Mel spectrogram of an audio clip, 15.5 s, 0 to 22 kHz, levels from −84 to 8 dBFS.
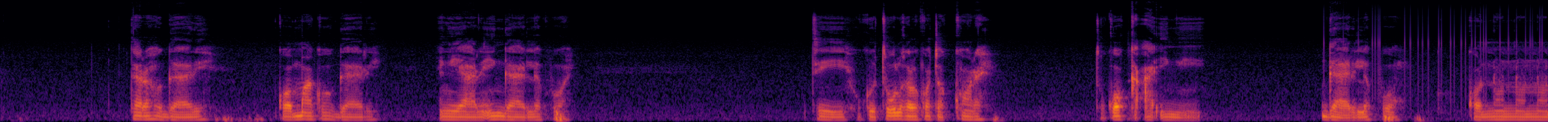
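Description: A speech recording with a train of clicks from 13.24 to 15.43 s: around thirty similar pops at about 13.7 per second, irregularly spaced and about 10 dB above the speech. Their matching shape marks them apart from random crackle, likely interference or a faulty connection.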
